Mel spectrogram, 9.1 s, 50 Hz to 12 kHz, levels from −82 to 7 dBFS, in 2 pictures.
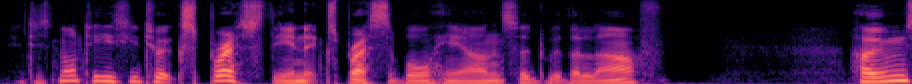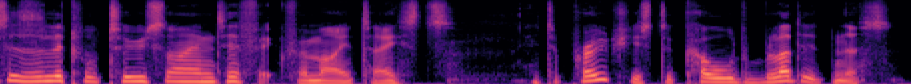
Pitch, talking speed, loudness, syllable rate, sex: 145 Hz, 170 wpm, -21 LUFS, 5.8 syllables/s, male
